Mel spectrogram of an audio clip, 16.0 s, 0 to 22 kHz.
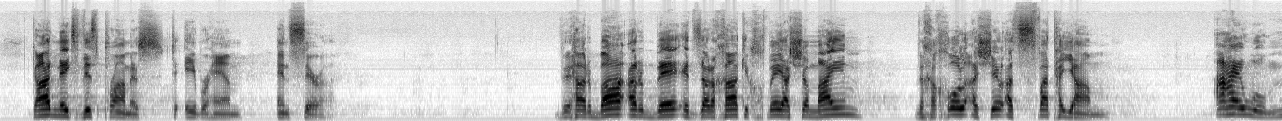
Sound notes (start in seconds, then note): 7.1 hebrew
